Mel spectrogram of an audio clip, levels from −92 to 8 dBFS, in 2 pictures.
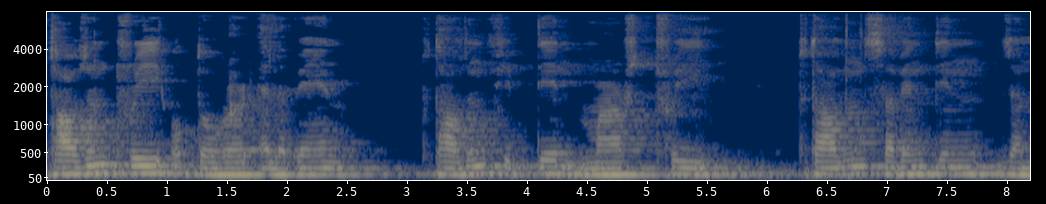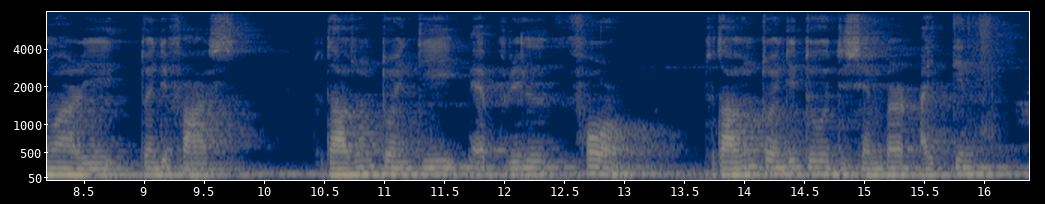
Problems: background sounds at intervals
